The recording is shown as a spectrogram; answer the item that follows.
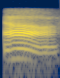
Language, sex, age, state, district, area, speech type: Maithili, male, 18-30, Bihar, Saharsa, rural, conversation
